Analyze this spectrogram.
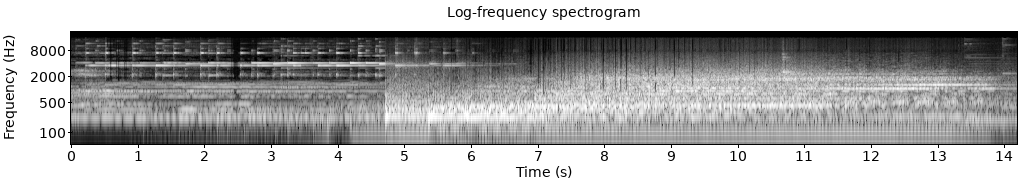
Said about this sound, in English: I think you should hit the gong again. Yeah, that'd be nice. You can definitely do that. Three, two, one.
